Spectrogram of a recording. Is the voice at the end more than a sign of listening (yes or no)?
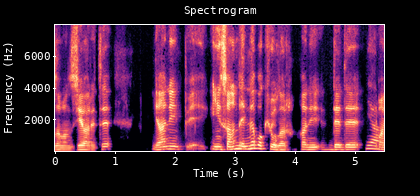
no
